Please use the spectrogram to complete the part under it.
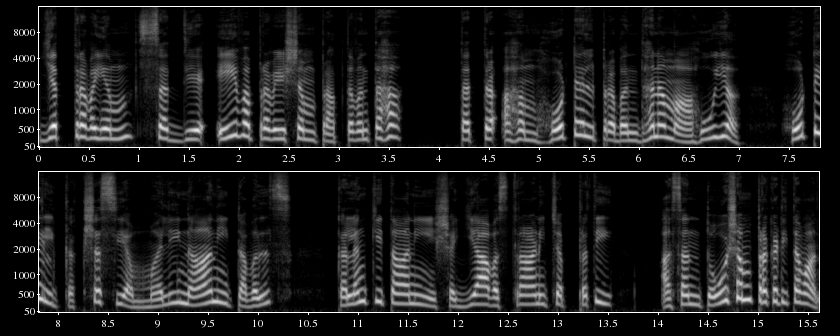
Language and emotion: Sanskrit, disgusted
